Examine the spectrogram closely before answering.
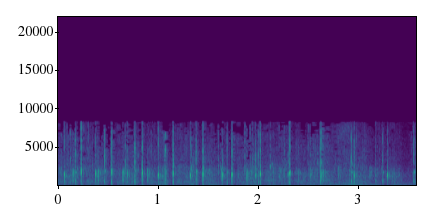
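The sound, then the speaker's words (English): Audience applause after a presentation about a new technology: dense, steady clapping from many hands, fairly loud throughout with irregular sharp peaks. “Let's give Pia a round of applause again.”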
